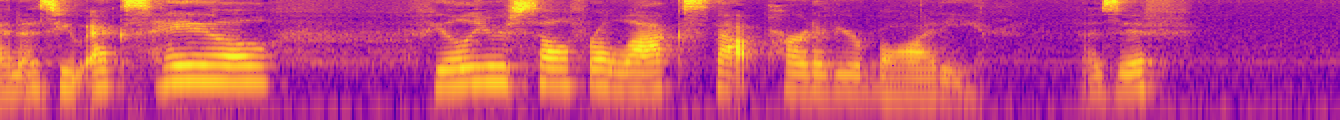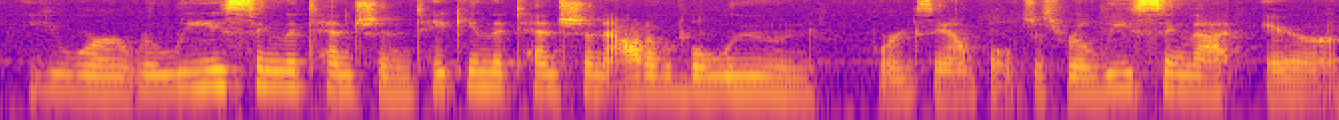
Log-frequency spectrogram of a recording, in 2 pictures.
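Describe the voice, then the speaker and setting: A woman with a normal speaking voice talks at a fairly slow pace in a medium pitch with ordinary pitch variation. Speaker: meditation guide. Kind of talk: guided relaxation meditation, spoken as gentle instructions. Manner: slow, calm, soothing, with long pauses between phrases; soft-spoken and steady, giving gentle cues to breathe.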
